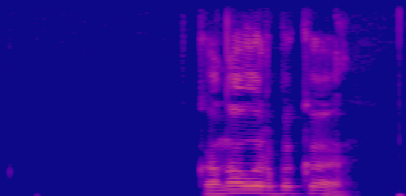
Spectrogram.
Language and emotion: Russian, neutral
